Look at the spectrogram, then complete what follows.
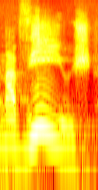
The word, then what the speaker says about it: navios: Aí você chama a palavra navios. Opa! Não é não, a palavra é navios, ou seja, a sílaba tônica está aqui.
